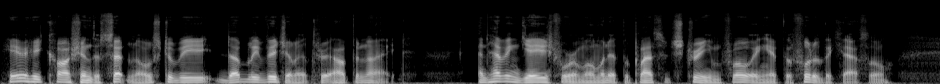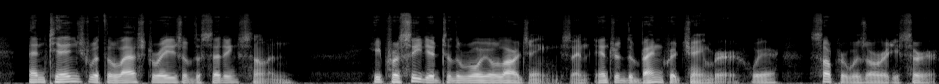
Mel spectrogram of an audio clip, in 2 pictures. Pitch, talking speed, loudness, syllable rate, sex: 90 Hz, 175 wpm, -20 LUFS, 5.2 syllables/s, male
